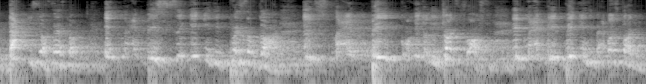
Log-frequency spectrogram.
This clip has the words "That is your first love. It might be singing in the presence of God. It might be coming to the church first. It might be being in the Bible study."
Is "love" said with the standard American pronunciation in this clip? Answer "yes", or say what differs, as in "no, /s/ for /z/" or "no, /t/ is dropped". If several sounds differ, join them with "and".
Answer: no, /v/ is dropped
